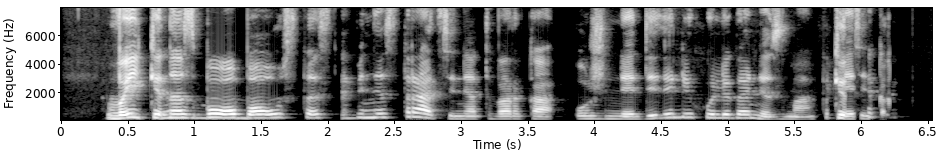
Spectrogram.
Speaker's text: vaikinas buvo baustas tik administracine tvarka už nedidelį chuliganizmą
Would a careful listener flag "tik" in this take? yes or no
yes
